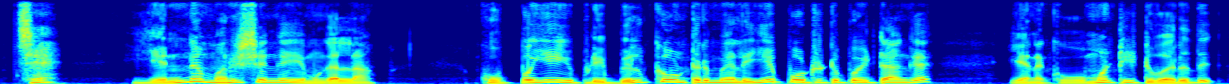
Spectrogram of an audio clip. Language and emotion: Tamil, disgusted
